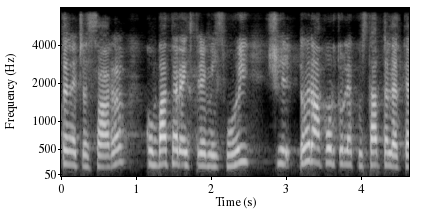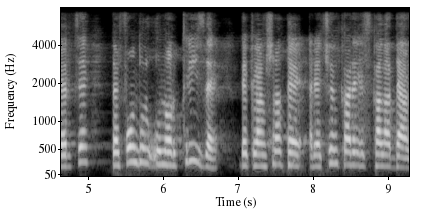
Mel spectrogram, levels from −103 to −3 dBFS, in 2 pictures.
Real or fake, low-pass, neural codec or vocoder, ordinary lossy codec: fake; 7.2 kHz; codec, 44.1 kHz, 2.6 kbps, SNAC; none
